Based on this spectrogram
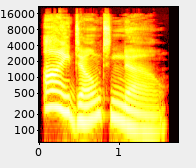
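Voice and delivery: sinister and deliberate; cold menacing glare. Acted. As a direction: drag each word out like a threat. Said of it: "never speaking that way".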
